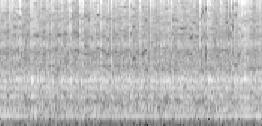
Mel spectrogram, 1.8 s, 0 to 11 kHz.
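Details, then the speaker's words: LG MC-7688DP microwave fan motor gives a steady hum with a rough buzzing drone and faint rattle, loud at times, often not on a second start; fan motor noise, needs greasing or replacement. "ये इस मोटर का आवाज़ है। जो आवाज़ आप सुन रहे हैं ये मोटर की वजह से आता है। ये मोटर, इसको वायरिंग ग्रीसिंग करना पड़ेगा, ये तो रिप्लेस करना पड़ेगा।"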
